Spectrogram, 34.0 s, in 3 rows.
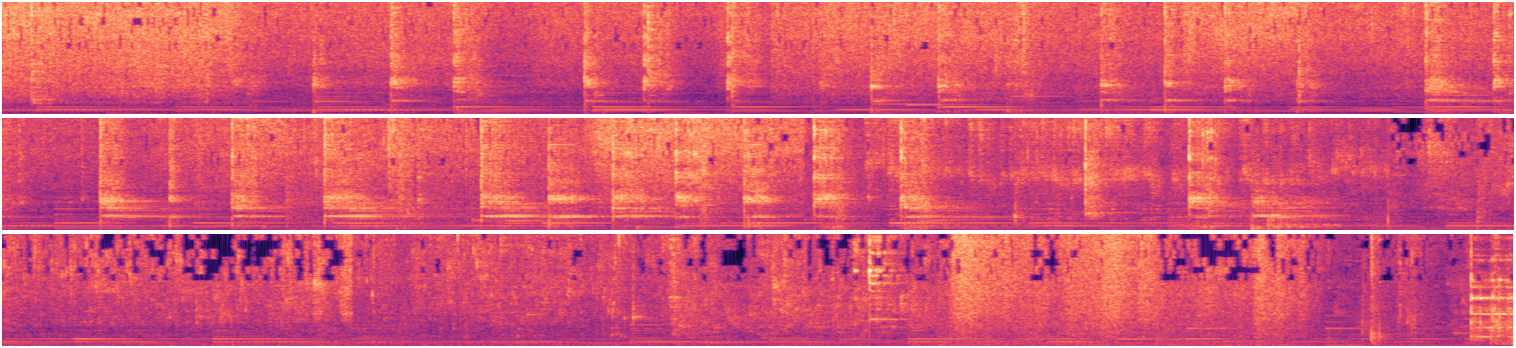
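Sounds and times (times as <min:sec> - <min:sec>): metal spatula scraping wok: 0:00.0 - 0:32.6
food sizzling: 0:00.0 - 0:34.0.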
